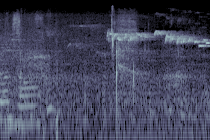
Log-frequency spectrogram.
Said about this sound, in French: Ah, j'ai cru voir un oiseau, ben il n'y en a pas. Ben où il est passé le petit oiseau On l'entend faire tip tip tip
